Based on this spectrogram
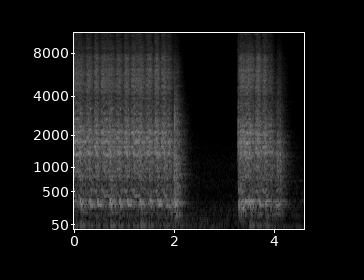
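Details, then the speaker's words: Abandoned Datsun 720 King Cab 4x4 that sat about 20 years. Two cranking bursts with harsh metallic clanging over the starter whir, stopping dead each time. Owner suspects a loose flywheel or clutch bolt, or timing way off; cause unclear. "that sounds very metallic and very clangy and very bad I don't want to try it again"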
